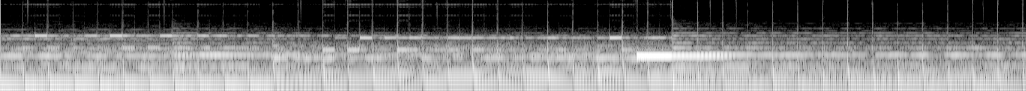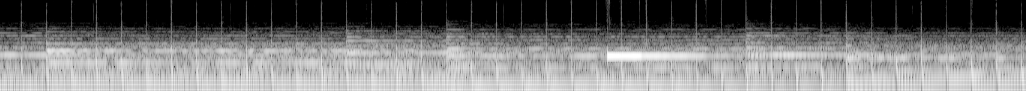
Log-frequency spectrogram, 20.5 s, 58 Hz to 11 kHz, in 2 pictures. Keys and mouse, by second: 0.1 click, 1.4 ctrl+z, 1.7-3.0 drag, 3.9 click, 3.9 a, 4.1 z, 4.5 click, 4.9 z, 5.1 click, 5.3 middle click, 6.0 click, 6.4 right click, 6.6 l, 6.9-8.6 middle drag, 9.0 b, 10.7 middle click, 11.3 c, 12.1-13.2 drag, 12.5 right click, 13.9 a, 14.2 click, 16.7-18.3 right drag, 18.3 click, 19.1 a, 19.4 z, 19.6 middle click, 20.1 click.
